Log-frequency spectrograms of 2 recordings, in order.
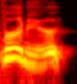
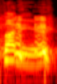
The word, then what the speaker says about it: Vanir: Not Vernier, the Boehner. Vanir. Not veneer like a cap on a mouth, or maybe it is. I don't know. It's spelled differently.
